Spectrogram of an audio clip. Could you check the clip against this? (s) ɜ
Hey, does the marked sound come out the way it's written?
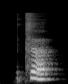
no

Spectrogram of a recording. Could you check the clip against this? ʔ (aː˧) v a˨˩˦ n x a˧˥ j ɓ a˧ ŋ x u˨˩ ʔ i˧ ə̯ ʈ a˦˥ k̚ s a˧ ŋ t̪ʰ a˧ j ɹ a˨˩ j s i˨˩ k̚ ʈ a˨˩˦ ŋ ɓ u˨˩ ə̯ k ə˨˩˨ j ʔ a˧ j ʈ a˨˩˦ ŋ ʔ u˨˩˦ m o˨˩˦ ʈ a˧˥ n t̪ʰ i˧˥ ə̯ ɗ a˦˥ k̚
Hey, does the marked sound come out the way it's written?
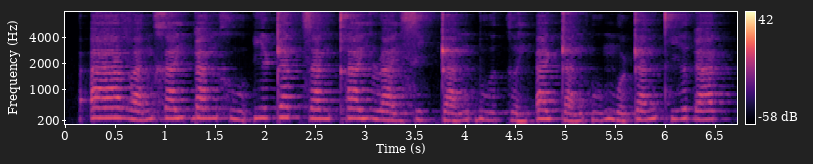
yes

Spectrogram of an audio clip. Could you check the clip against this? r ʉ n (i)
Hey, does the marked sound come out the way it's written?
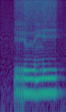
yes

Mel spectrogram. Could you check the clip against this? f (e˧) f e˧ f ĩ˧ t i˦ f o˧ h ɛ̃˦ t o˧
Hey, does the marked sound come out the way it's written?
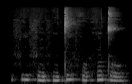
no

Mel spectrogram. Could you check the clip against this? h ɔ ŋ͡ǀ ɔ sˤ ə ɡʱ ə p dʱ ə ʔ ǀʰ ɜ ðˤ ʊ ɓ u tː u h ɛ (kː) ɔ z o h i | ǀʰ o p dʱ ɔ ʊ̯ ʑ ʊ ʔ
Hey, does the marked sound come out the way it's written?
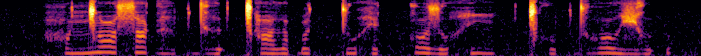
yes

